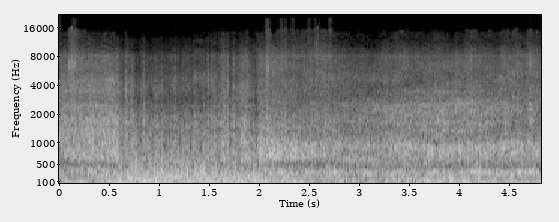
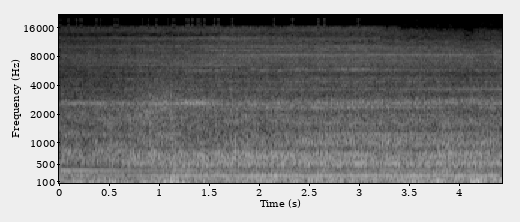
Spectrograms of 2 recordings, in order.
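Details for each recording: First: Outdoor heat pump condensing unit, likely an older Goodman, in a townhouse complex: steady, loud heavy compressor hum under a rough, rushing fan noise. Cause suspected, not confirmed. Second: Owner's own 15-year-old Trane Weathertron heat pump outdoor unit, original condenser fan motor: steady even hum, constant low drone and faint fan whoosh, no knocks or rattles; normal running.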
